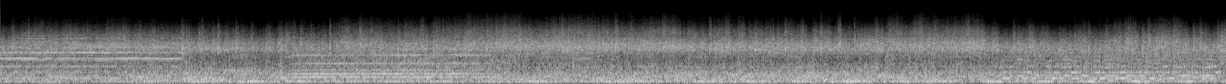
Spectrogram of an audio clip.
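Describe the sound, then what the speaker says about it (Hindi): A train rushes past without stopping, a loud continuous rumble and rattle with sustained horn-like tones throughout. "अरे ये क्या, ये ट्रेन रुकी क्यों नहीं?"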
